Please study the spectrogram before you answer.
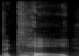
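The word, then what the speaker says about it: Bequia: And one of the islands you will go to is an island that's pronounced Beay.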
